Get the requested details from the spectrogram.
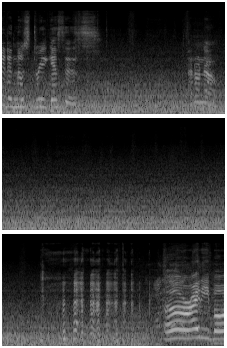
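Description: A car engine hums steadily with road noise.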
